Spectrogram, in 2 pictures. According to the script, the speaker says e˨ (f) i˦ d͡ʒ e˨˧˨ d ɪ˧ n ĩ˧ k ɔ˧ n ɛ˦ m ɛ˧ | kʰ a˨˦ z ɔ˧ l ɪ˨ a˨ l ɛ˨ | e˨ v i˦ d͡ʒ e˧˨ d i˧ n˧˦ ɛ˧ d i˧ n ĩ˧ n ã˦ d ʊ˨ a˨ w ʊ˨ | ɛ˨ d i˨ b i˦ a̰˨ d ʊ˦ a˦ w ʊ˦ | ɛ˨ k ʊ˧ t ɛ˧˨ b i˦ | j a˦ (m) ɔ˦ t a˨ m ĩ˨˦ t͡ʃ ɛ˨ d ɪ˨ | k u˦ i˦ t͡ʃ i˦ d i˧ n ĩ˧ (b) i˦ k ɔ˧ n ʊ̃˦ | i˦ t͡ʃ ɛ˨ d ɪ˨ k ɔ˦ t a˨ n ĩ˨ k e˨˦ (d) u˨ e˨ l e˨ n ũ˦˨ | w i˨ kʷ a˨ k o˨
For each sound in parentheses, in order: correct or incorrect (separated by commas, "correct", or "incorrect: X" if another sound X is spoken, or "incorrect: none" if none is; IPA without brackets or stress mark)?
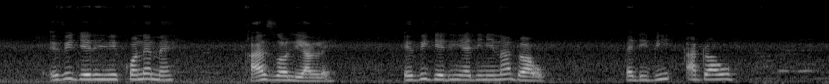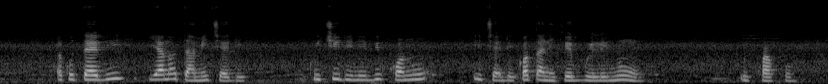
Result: incorrect: v, incorrect: n, correct, incorrect: b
